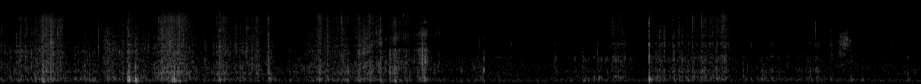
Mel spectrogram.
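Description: Basset hound's paws crunching in a thin layer of snow, in irregular steps that come thick and fast for the first few seconds and then thin out to a few scattered crunches.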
